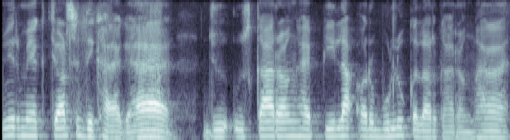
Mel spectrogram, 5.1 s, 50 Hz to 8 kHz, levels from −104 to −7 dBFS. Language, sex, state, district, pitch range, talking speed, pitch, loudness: Hindi, male, Jharkhand, Garhwa, 130-155 Hz, 185 wpm, 145 Hz, -20 LUFS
